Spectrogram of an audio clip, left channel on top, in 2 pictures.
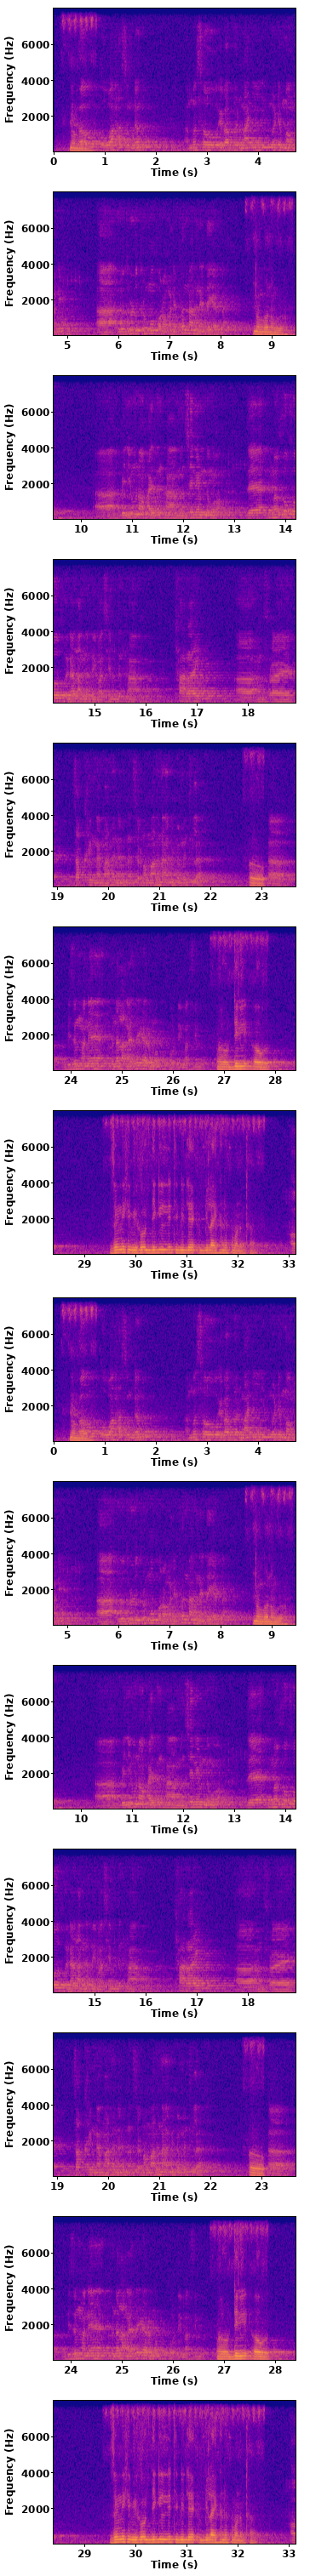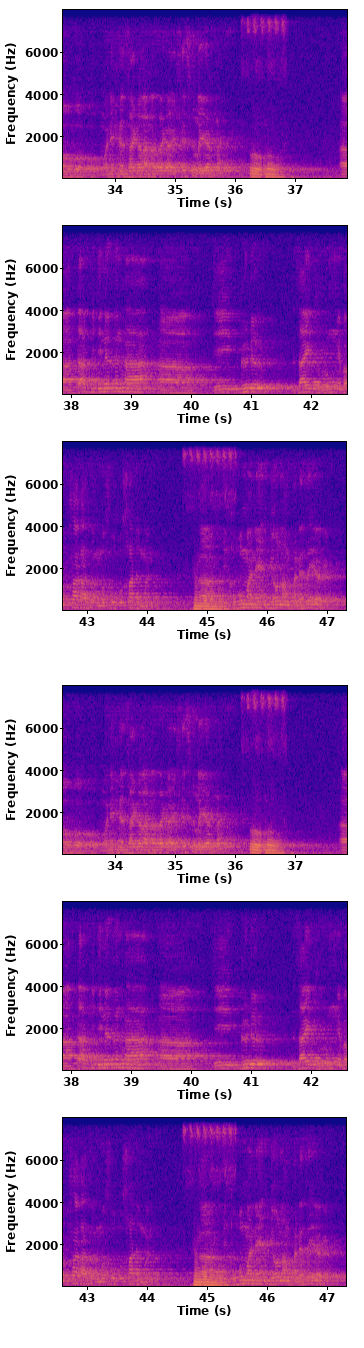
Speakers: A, on the right (about 50°); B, on the left (about 75°).
A: नंगौ
B: बेखौ औवा हासुंदों मोसौ एबा बोरमानि मोदोमाव माने आ लुद्रु लुद्रु महराव माने फोनना होनाय जायो आरो ना
A: नंगौ नंगौ
B: आ बिनि उनावहाय जोंहा मोनसे नेम दङ जे मोखौखो होना लांनो दैमासिम जोंहा थाराय आ ओमफ्राय जाबख्रिंना मा होनो नोंसोरनाव मा होनो आं बेखौ मोनथिला
A: औ
B: आ बिजों माने होनो लांनाय जायो आरो मोखौखो दैमा
A: औ दिग्लि औ जोंनिखि बेखौ दिग्लि लेटि बिलाय बिलाइ होनो खोमा नोंथां
B: औ औ औ माने जायगा लाना जायगा एसे सोलायो आरो ना
A: औ औ
B: आ दा बिदिनो जोंहा आ जि गोदो जाय दुरुं एबा फागाजों मोखौखो खादोंमोन
A: नंगौ
B: आ
A: नंगौ
B: बेखौबो माने बेयाव लांफानाय जायो आरो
